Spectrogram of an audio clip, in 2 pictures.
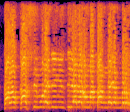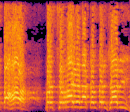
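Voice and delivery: loud, forceful sermon shouting; fiery preaching. Acted. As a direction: warn the flock with full force.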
